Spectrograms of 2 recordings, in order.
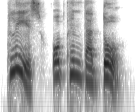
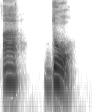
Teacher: El acento británico elimina esas eres.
